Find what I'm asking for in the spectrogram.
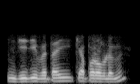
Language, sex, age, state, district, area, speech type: Urdu, male, 18-30, Uttar Pradesh, Saharanpur, urban, conversation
